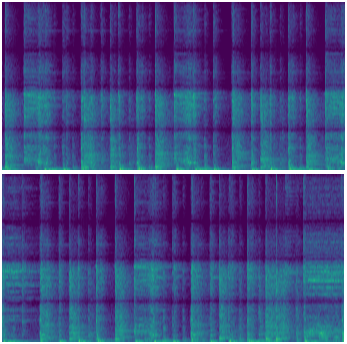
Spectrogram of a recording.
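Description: Drum kit played with sticks in a busy, steady rhythm, over a low bass line.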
